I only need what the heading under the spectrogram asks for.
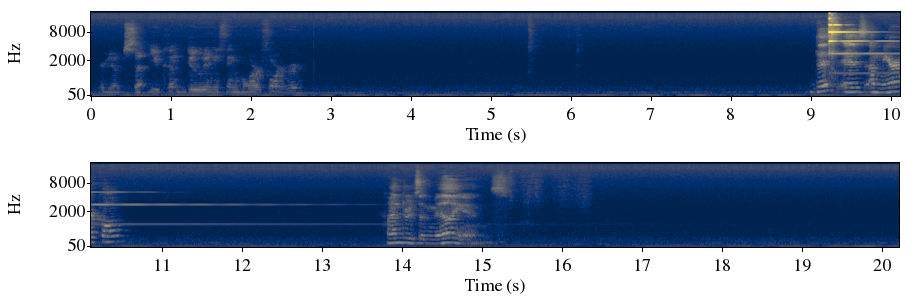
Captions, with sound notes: - Are you upset you couldn't do anything more for her? (bell dings) - This is a miracle. Hundreds of millions.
